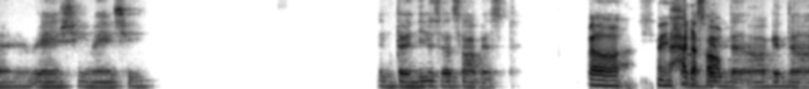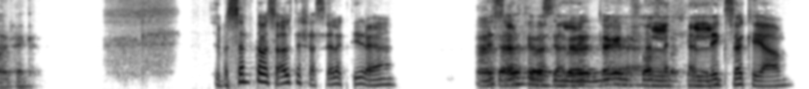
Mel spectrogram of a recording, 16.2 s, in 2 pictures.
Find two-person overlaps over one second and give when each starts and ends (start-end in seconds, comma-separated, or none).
12.9-15.4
